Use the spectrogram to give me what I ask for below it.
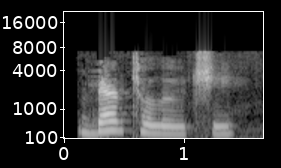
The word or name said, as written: Bertolucci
